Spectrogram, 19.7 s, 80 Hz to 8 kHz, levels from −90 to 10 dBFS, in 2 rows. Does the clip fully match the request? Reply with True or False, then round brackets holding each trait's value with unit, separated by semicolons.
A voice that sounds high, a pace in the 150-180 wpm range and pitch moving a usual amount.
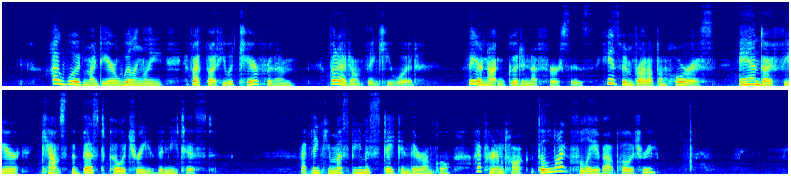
False (205 Hz; 175 wpm; 6.3 semitones)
